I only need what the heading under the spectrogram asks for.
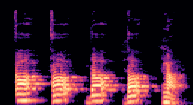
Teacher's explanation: त वर्ग में जीभ दांतों में टच होगी। यानी दंत से बोला जाता है।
